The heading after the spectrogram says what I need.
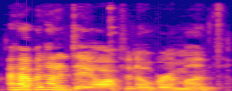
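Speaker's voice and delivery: ordinary talk, nothing marked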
